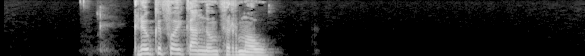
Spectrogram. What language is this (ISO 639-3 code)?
glg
